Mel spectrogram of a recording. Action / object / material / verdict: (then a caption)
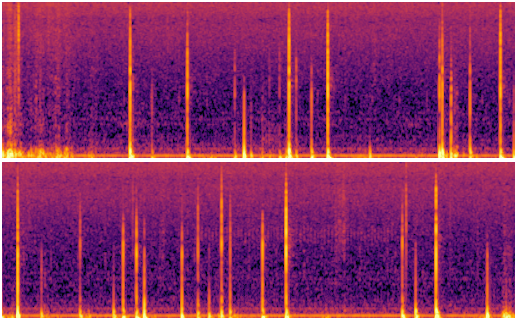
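tap / thin flat plastic sheet / plastic / none. Long nails tap and scratch across a flat green plastic sheet lying on a table. Quick, sharp, dry clicks come in an irregular run over a steady low hum, each tap dying away almost at once.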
